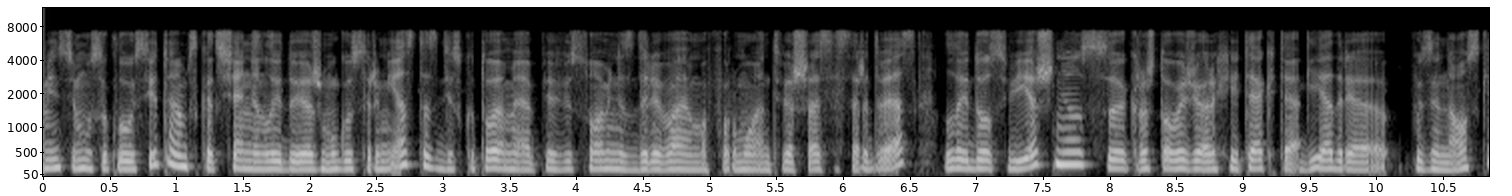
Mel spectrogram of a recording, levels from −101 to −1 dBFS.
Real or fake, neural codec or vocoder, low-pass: real; none; 7.2 kHz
